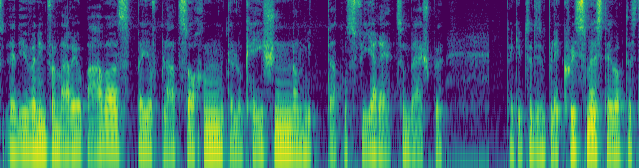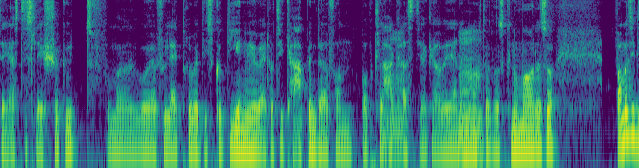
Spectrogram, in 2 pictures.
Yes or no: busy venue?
no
